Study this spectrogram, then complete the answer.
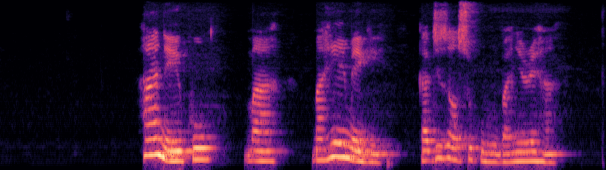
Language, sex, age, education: Igbo, female, 30-45, tertiary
